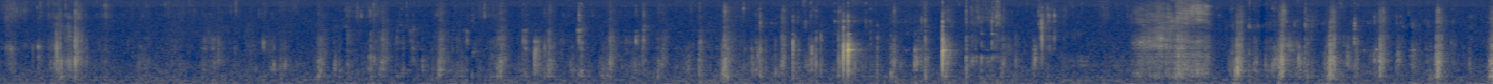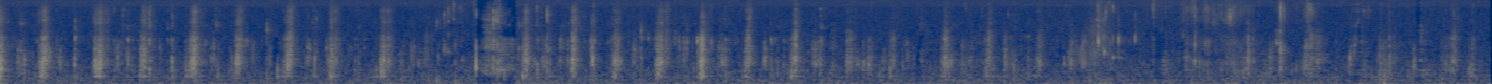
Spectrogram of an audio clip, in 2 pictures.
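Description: Close-miked chewing and biting of dumplings: a steady run of wet, sticky mouth clicks and smacks, with a sharper crunch about eight and a half seconds in. A short rustling noise comes about twelve seconds in.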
